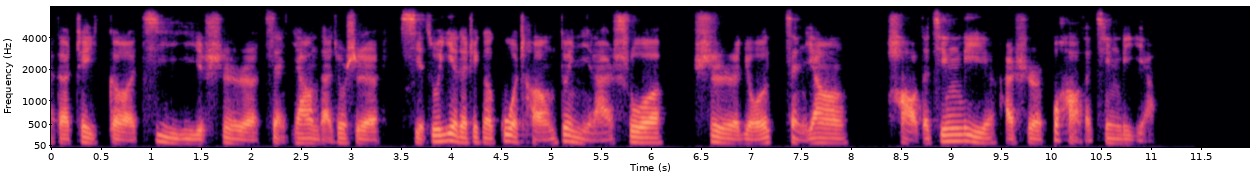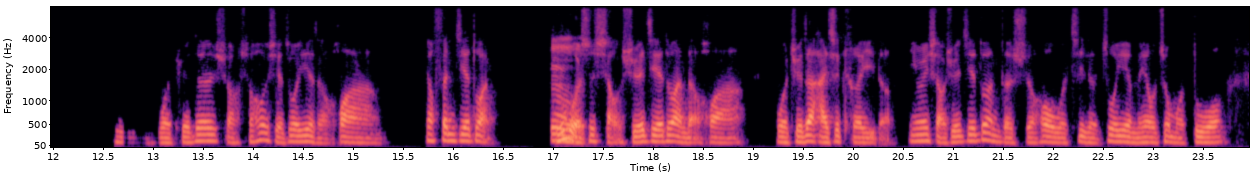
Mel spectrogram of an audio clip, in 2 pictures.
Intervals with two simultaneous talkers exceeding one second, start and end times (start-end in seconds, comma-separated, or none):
none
